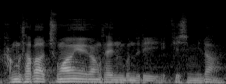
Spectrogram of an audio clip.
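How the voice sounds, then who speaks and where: Male civil servant, lowish pitch, formal and deferential meeting answers that restart now and then, light background noise. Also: fast talker. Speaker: department head, senior welfare official.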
